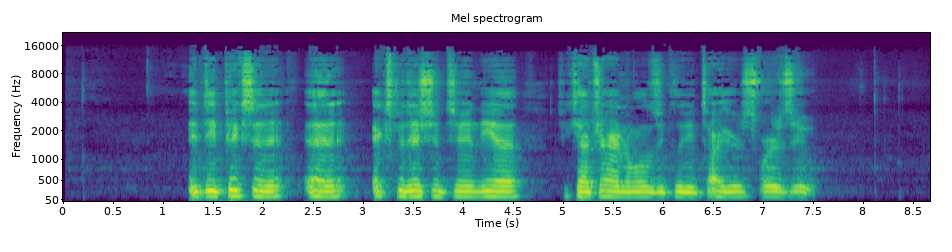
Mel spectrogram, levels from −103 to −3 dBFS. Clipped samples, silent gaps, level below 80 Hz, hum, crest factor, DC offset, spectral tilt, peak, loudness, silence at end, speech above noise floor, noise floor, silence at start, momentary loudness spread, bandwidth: under 0.1%; none; -56 dBFS; none; 16 dB; under 0.1%; -4 dB/octave; 0 dBFS; -15 LUFS; 1.15 s; 51 dB; -67 dBFS; 1.25 s; 9 LU; 14.5 kHz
